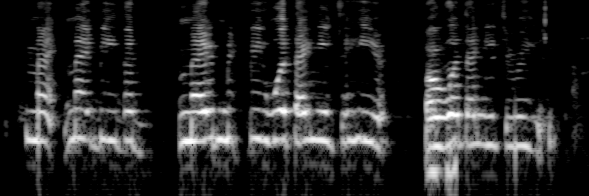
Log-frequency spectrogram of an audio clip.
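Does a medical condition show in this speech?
Yes: cerebral palsy.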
